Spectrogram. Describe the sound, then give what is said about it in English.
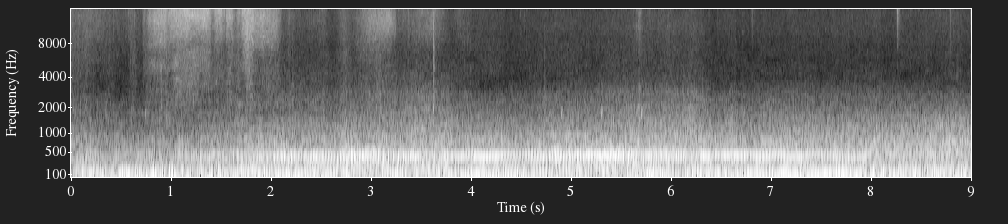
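Engine drone from a 2023 Nissan Pathfinder's 3.5-liter VQ engine accelerating in sport mode: a steady, loud, low rumbling hum with a whirring tone that holds evenly throughout, with no talking. “So I'm going to put this into sport mode right now, and we will take this for a ride. Let's hear this 3.5 liter VQ.”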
